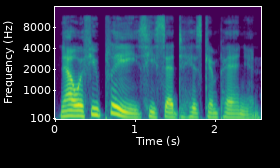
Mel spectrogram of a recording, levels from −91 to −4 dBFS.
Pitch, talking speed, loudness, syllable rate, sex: 145 Hz, 210 wpm, -18 LUFS, 4.9 syllables/s, female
